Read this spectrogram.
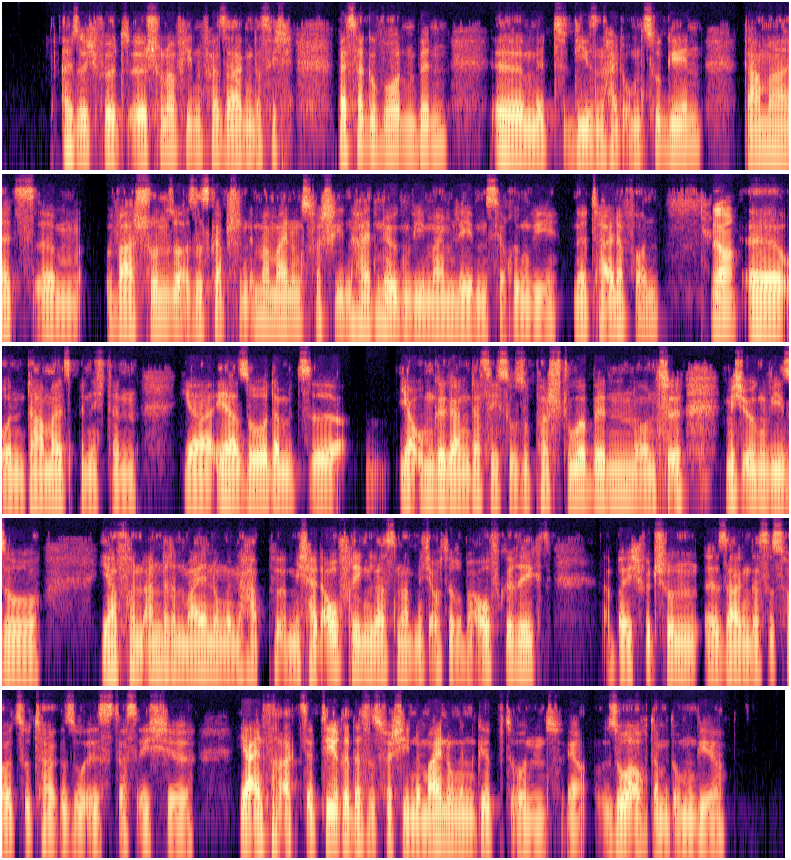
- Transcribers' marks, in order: laughing while speaking: "äh"
- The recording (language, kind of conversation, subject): German, podcast, Wie gehst du mit Meinungsverschiedenheiten um?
